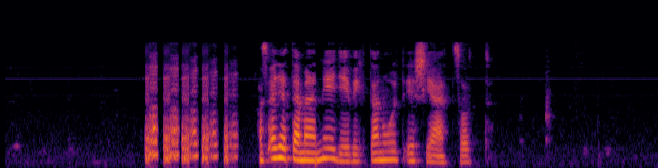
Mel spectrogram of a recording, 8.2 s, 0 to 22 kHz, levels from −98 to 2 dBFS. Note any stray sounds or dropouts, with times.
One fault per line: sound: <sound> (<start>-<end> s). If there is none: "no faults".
sound: laugh (1.8-3.0 s)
